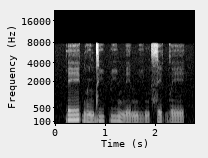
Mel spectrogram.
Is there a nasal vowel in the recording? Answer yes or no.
yes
